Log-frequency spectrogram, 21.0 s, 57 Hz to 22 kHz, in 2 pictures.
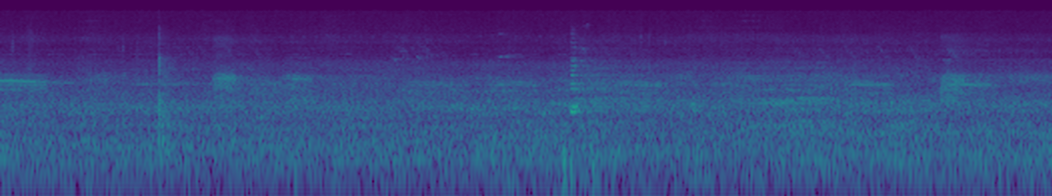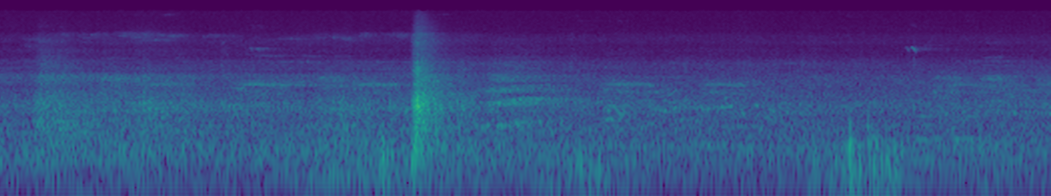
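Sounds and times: distant traffic hum: 0.0s - 21.0s
vehicle horn toots: 15.3s - 16.2s.

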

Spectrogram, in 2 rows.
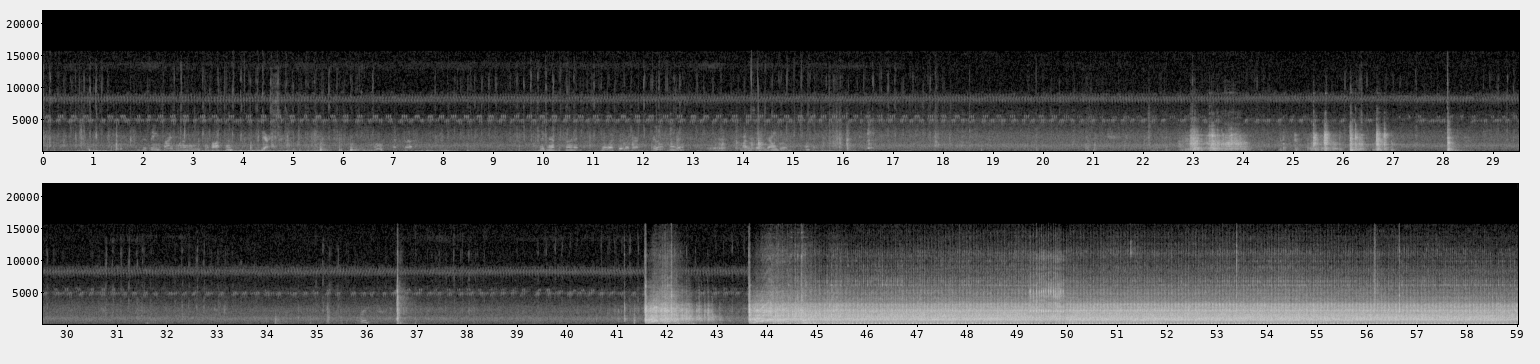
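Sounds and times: engine cranking and running: 41.6s - 59.0s.

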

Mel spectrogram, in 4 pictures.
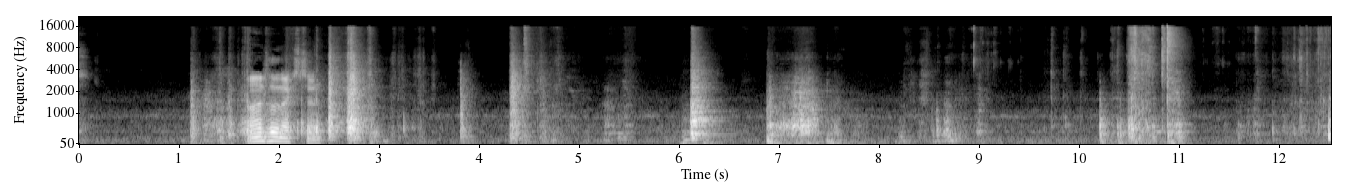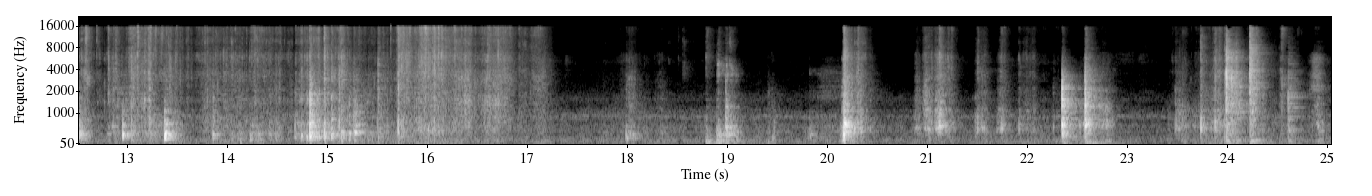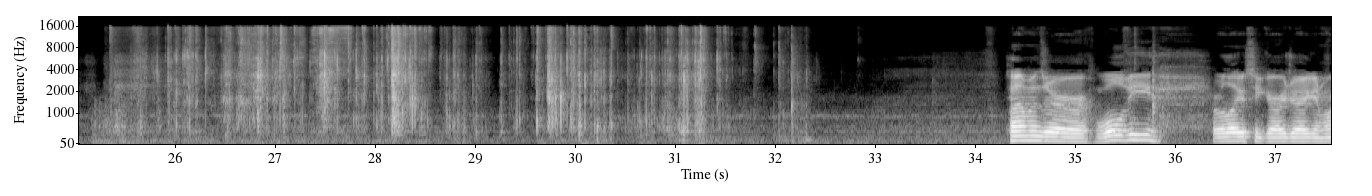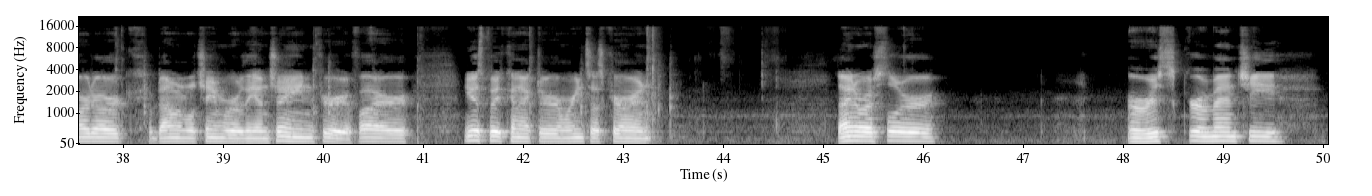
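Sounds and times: plastic wrap crinkling and tearing: 10.4s - 11.0s, 11.7s - 17.3s, 25.3s - 32.4s.

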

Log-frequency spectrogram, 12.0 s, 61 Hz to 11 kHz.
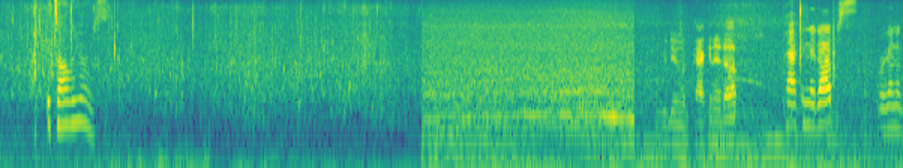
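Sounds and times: small waves lapping on rocks: 0.0s - 5.6s
steady engine hum: 5.6s - 12.0s.

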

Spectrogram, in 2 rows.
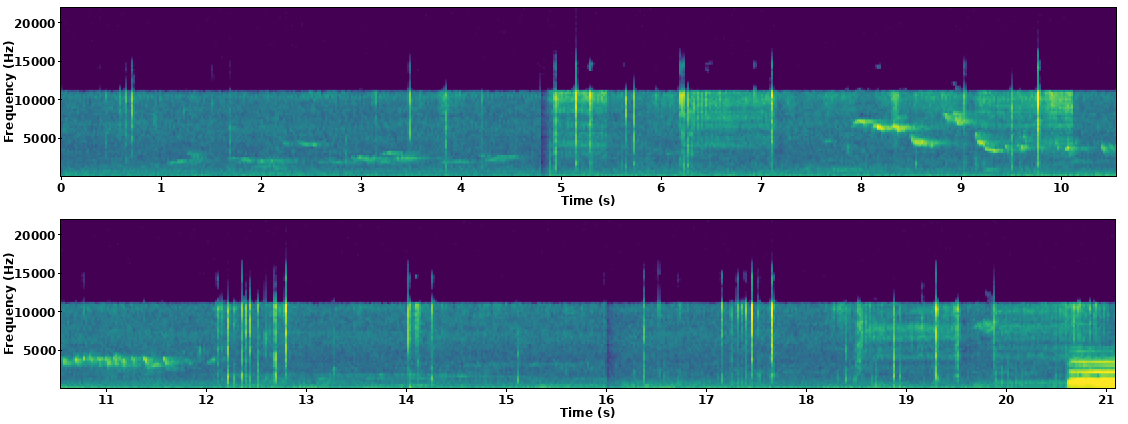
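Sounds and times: sharp clicks: 12.0s - 12.9s, 16.3s - 20.1s.

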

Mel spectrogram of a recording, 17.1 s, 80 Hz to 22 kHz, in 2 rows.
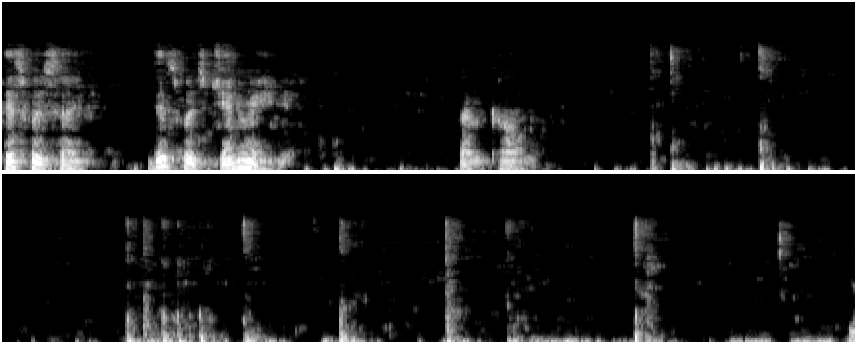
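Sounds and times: computer keyboard typing: 6.5s - 7.9s, 9.8s - 12.2s.

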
